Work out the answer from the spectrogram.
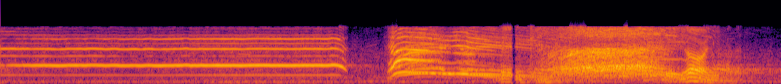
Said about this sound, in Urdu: مل کے نعرہ حیدری لگائیے, یہ امام حسن علیہ السلام کی خوشنودی کے لیے میں کہہ رہا ہوں. سب جواب دیں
